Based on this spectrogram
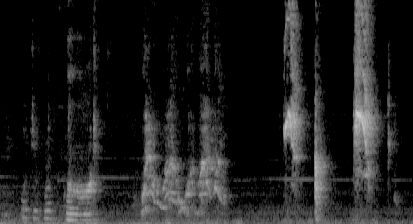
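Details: A pet African grey parrot, kept indoors and known for mimicking phones, barks and burps, gives soft mutterings followed by three sharp, piercing squawks in quick succession near the end.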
